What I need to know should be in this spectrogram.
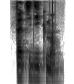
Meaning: fatedly, fatefully
- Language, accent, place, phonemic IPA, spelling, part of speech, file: French, France, Lyon, /fa.ti.dik.mɑ̃/, fatidiquement, adverb, LL-Q150 (fra)-fatidiquement.wav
